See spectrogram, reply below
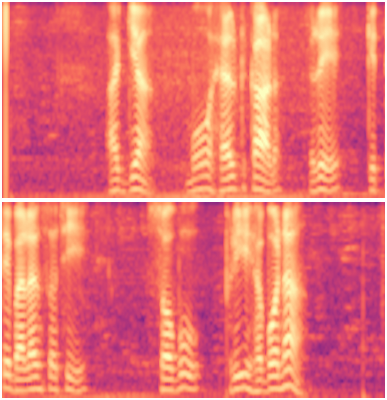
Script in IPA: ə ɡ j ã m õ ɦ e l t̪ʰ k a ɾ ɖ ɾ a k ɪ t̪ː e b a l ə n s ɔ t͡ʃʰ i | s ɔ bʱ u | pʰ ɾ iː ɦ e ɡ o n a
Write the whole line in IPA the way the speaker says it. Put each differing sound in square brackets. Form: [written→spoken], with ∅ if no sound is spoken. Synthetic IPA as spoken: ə ɡ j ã m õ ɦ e l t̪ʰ k a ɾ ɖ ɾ [a→e] k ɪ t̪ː e b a l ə n s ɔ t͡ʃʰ i | s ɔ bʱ u | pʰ ɾ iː ɦ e [ɡ→b] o n a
